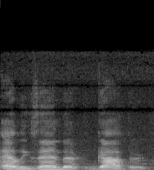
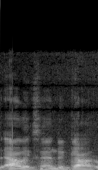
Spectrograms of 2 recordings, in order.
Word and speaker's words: Alexander Gothard: How do you, Well, I pronounce Alexander Gothard. It's Alexander Gothard.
